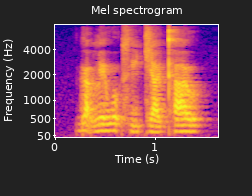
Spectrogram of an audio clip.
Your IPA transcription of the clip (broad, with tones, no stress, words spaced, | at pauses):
ɡa̰˦˨ʊ̯le˦wo̰˦˨ʊ̯sʰĩ˨ t͡ɕa˨ɪ̯kʰa˦ʊ̯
